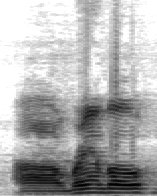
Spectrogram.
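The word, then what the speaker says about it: Rambeau: Rambo is like a kind of a militant-looking guy, but he's also a Ram. So it's spelled R-A-M-B-E-A-U. And it was kind of like Rambo.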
